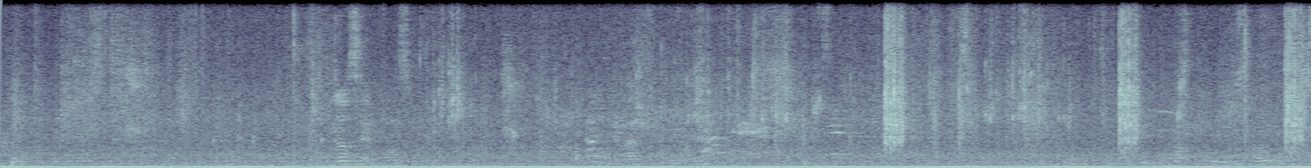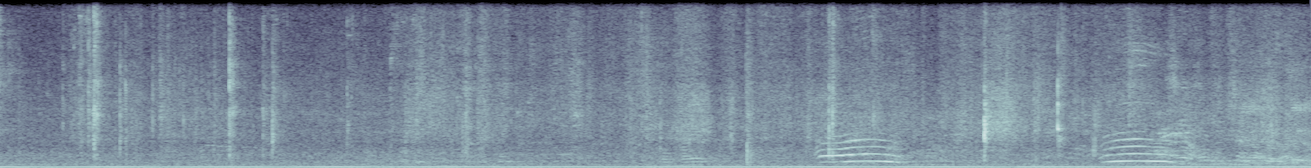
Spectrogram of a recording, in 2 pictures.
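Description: A steady low hum with a faint murmur of voices and scattered light clicks; near the end, two short rising-and-falling cries from a voice.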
